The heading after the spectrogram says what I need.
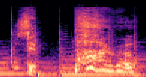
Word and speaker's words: Zapyro: Zapyro, 3 syllables of pure poetry.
